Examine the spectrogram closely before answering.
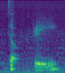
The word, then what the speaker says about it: Derby: I hate that that is pronounced Derby.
